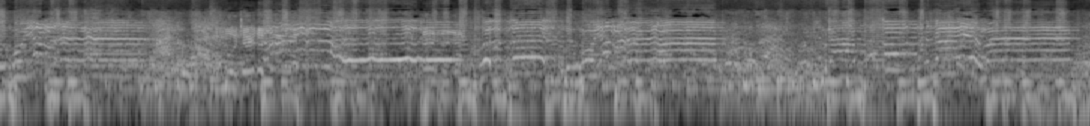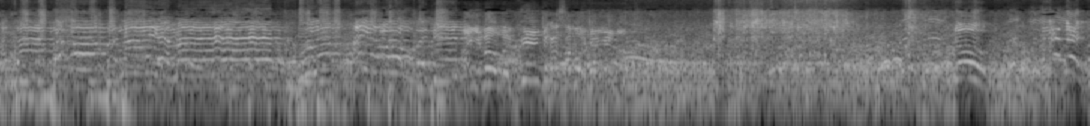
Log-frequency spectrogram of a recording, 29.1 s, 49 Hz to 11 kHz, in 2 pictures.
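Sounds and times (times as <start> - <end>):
music with steady beat: 0.0 - 16.7
crowd cheering and shouting: 0.0 - 29.0.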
